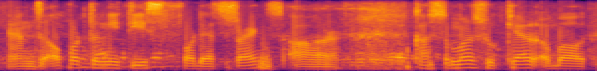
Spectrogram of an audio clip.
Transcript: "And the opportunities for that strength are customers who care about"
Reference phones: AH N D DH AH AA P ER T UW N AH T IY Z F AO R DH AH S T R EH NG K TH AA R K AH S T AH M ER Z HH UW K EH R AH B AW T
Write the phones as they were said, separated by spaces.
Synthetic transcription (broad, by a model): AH N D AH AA P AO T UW N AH T IY S F AO R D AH S T R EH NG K S AA R K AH S T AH M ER S HH UW K EH R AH B AW T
